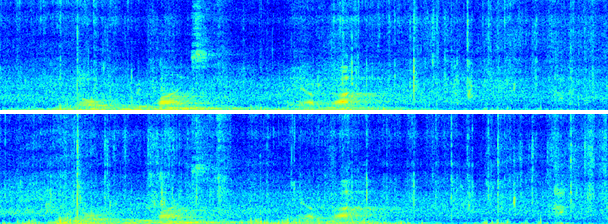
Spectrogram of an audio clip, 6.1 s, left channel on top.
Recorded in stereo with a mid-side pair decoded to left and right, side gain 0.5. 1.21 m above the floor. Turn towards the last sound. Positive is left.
turn(degrees=35)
